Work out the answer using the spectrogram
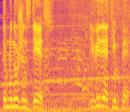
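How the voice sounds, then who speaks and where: A man's voice: high voice, a little fast, loud music behind the voice. An actor voicing a cold, commanding male terrorist leader in a Russian-language video game cutscene.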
